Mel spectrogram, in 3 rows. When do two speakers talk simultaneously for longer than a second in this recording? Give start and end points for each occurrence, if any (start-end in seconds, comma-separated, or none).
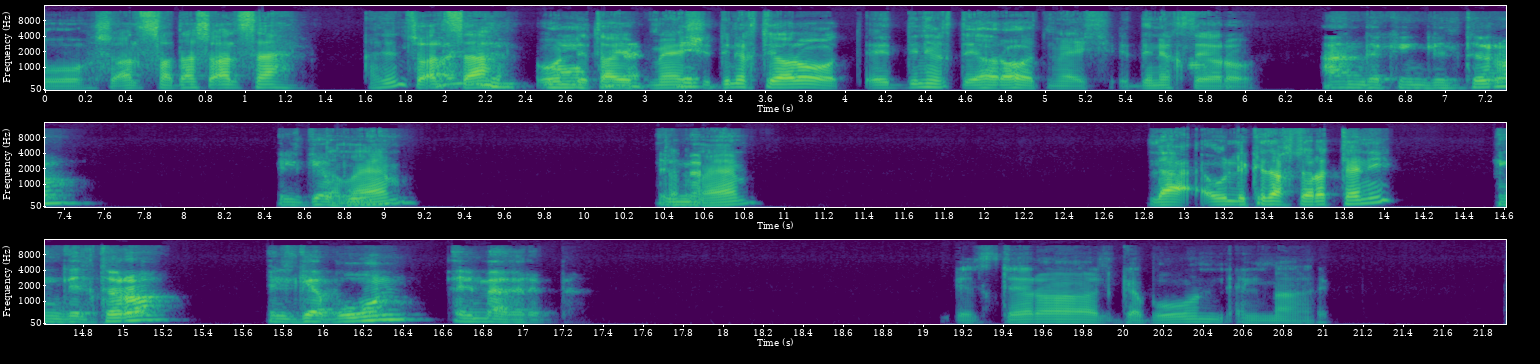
1.9-3.3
